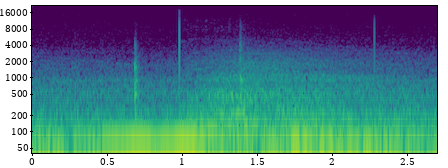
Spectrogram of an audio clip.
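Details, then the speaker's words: Hummer H3 with Monsoon amplified audio after swapping the PAC RP3-GM11 adapter for an Axxess GMOS-04, driving and revving: only low steady road rumble under the stereo, no alternator whine; audio feed clean. "okay the good news about the GMOs 04 is there's no alternator one as soon as I do any revving on that packet this one sounds great"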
